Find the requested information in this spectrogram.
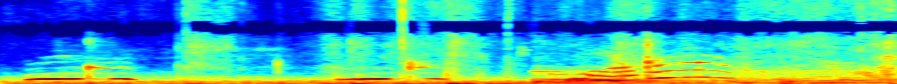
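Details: Talking cat Dakota, The OK Cat, answers with several separate short arched meows spaced over a few seconds, each like a clipped "okay". A woman speaks between them asking for an okay for the fans.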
